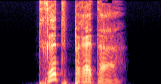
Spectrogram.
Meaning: nominative/accusative/genitive plural of Trittbrett
- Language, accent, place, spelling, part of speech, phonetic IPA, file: German, Germany, Berlin, Trittbretter, noun, [ˈtʁɪtˌbʁɛtɐ], De-Trittbretter.ogg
